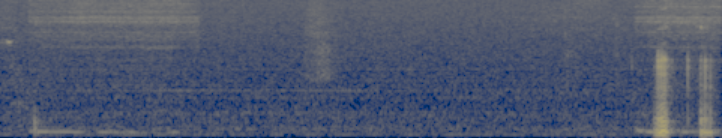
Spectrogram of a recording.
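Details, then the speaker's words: A sleeping female dog snoring while dreaming, with paws twitching: faint low rumbling breaths, then two loud pig-like snorts. "Oh, you can hear Watson snoring. That's good. I'm glad. She's really going for it as well."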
